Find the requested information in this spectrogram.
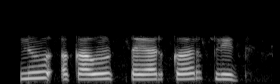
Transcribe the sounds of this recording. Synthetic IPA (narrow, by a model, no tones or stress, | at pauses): nuəkaut̪əjaɾkəɾpliːd̪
